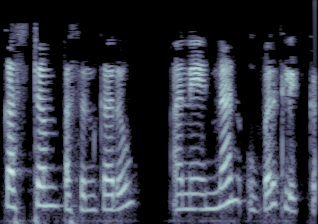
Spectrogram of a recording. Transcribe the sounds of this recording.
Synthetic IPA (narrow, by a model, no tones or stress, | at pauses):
kɐsʈəmpəsənd̪̚kəɾũ | a̰nenənupəɾklikːə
